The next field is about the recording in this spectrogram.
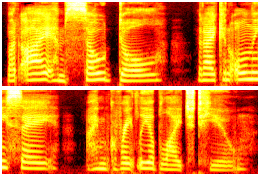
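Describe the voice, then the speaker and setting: A woman reading aloud and voicing a humble, gentle male beast in a low, breathy, whispered voice. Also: unhurried, dry recording, clean studio sound, lightly acted. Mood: mournful.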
